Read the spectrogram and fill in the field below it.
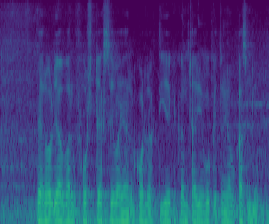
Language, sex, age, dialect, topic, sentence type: Hindi, male, 25-30, Kanauji Braj Bhasha, banking, statement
